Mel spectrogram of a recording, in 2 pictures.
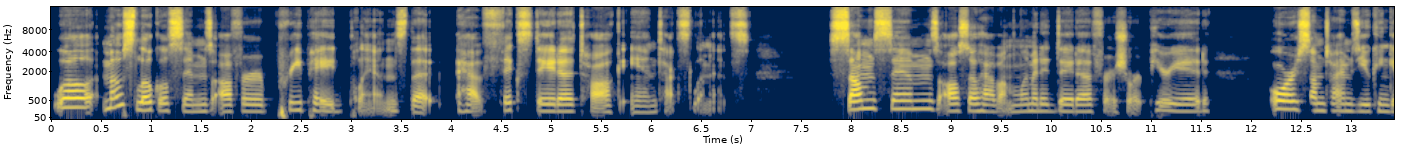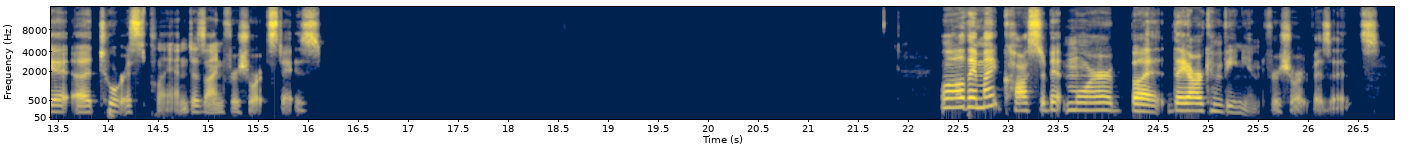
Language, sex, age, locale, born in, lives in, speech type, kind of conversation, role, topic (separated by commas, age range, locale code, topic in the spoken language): English, female, 20-24, en-US, United States, United States, read, expert-assistant, expert, How do I get local sim cards when traveling internationally?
